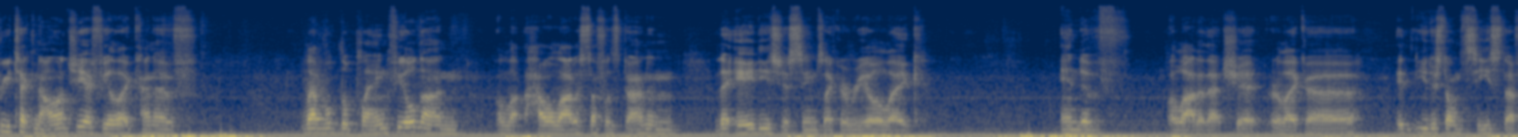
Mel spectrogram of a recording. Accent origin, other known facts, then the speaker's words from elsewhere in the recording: Wisconsin, United States; I grew up in Wisconsin, so, like, everybody... Every dad hunted and stuff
